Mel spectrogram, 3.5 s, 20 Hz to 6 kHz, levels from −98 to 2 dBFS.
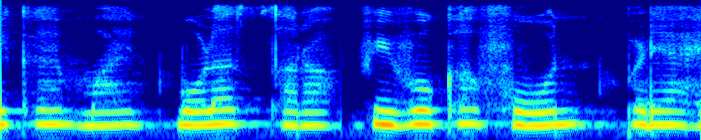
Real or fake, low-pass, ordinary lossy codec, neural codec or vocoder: real; 5.4 kHz; none; none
